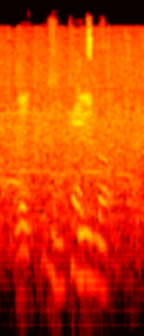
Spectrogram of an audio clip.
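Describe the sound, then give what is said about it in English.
Steady applause from a crowd for Quincy Jones, a dense crackle of clapping with voices calling and cheering over it, swelling slightly at moments. “Everybody give Quincy Jones a round of applause.”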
